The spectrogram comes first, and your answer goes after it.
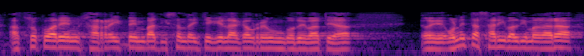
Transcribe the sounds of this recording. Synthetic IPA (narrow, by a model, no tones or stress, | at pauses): a̰t͡so̞ko̞aɾe̞nʝarajpe̞mbat̪isand̪ajt̪e̞ke̞laɡawre̞ɣuŋɡo̞ðe̞β̞at̪e̞a | o̞ne̞t̪asaɾiβ̞ald̪imaɣ̞aɾa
